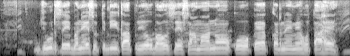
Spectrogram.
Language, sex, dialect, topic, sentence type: Hindi, male, Kanauji Braj Bhasha, agriculture, statement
